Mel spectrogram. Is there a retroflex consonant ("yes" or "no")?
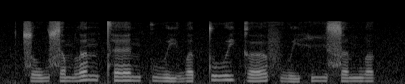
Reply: no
